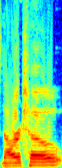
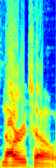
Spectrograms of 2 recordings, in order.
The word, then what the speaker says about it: Naruto: as Sasuke for Naruto, why was he the only character who pronounces Naruto with an alveolar trill? Like, everyone says Naruto, except for Sasuke, who says Naruto. Like, he pronounces it, like, slightly more correctly than all the other characters.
